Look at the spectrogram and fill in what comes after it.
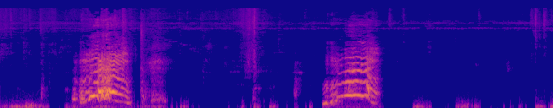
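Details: Active kampung goat bleating twice, each a harsh quavering cry under a second long, about three seconds apart, with faint thumps and rustles between.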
